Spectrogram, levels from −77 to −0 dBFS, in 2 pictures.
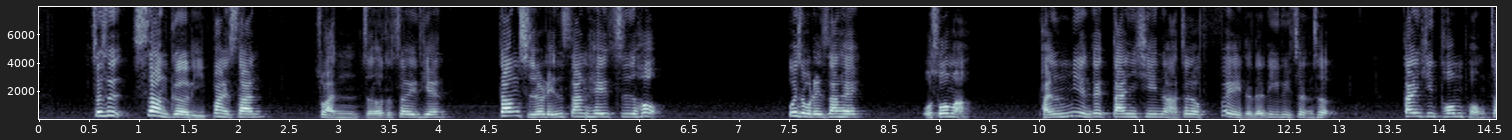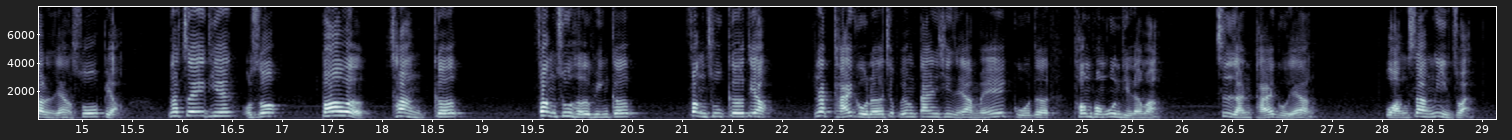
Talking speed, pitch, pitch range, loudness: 215 characters per minute, 215 Hz, 190-240 Hz, -18 LUFS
